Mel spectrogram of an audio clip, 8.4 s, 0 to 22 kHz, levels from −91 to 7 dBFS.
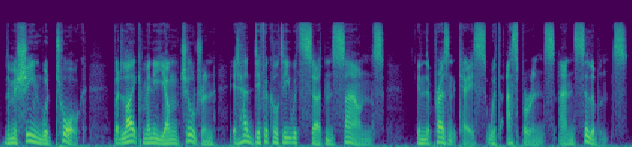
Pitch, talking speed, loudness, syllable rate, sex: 110 Hz, 155 wpm, -21 LUFS, 5.0 syllables/s, male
